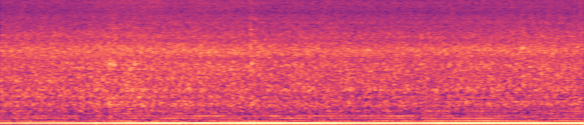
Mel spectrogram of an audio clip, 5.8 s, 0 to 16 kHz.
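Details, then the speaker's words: New Usha Farrata 500 mm pedestal fan, heard from the back of the motor: steady low hum with slight vibration, no rattle, scrape or pitch change; normal motor hum. "ये जो sound है पीछे से ये sound आ रहा है, hand के पीछे से हल्का इसमें वाइब्रेशन है, हल्का।"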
